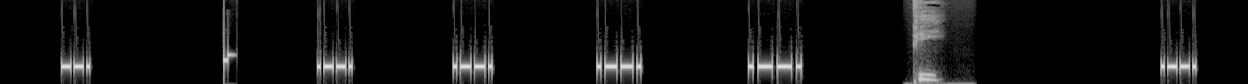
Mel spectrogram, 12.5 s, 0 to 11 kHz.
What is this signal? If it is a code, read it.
Morse code, heard as a keyed tone, about 33 wpm, spaced as for 8 wpm, 700 Hz. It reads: G PPPP P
